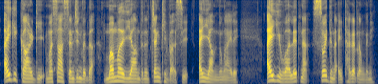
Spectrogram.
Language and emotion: Manipuri, happy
